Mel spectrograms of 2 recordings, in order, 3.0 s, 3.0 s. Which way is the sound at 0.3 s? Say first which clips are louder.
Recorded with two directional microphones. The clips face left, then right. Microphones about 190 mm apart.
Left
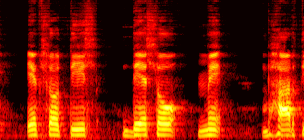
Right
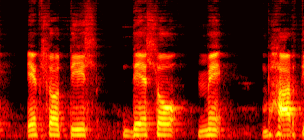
Left 5 dB; 45° left (ahead or behind).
